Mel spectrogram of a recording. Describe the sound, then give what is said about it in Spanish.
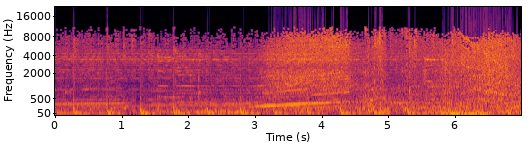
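A sports car roars as it accelerates along a highway to about 110 miles per hour in an action thriller chase, the loud engine note climbing in pitch as it revs up, with a deep, continuous rumble underneath. “deportivo acelera y el cuenta kilómetros marca 110 millas por hora”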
